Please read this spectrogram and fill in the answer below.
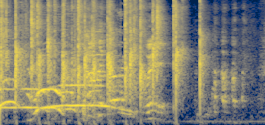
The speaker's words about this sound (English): Give a big fish tank round of applause for Mr. Beast.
